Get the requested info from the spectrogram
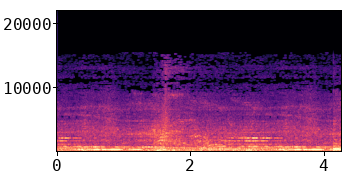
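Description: Flight-simulator ride soundtrack: held, horn-like notes that come back in a slow repeating pattern over a steady low rushing rumble.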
